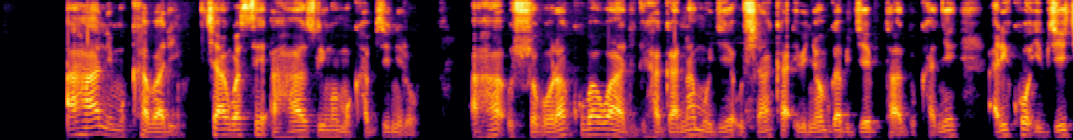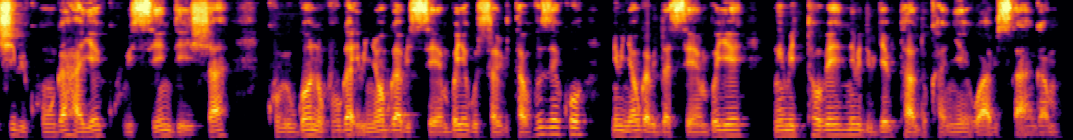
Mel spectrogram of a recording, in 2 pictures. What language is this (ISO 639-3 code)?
kin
